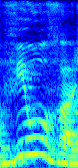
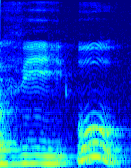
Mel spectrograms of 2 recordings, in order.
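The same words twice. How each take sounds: First: Said in the usual way. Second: "viúva" slowly as vi... ú... va; teacher spacing out "viúva", pausing between syllables; split into syllables. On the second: Shown as a demonstration. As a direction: break "viúva" into three separate syllables. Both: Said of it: "já tá separado aqui".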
